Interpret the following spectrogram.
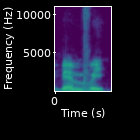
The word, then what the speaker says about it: BMW: some stuff for example BMW I always pronounced BMW but now maybe I can try to say BMV and defend yourself saying like a German person told me yes and it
